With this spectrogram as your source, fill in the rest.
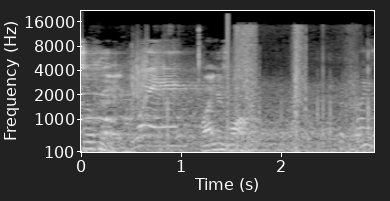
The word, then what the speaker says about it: Wang: It's Garrett Wang, by the way. It's okay. Wang. Wang is Wang.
